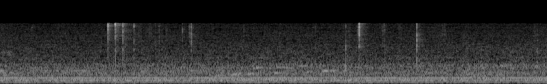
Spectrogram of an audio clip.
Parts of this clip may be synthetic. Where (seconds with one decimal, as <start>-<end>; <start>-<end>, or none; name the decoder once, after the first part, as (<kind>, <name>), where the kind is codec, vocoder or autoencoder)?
0.0-5.5 (vocoder, Vocos)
